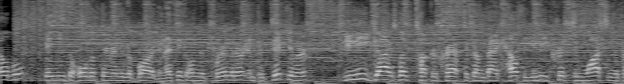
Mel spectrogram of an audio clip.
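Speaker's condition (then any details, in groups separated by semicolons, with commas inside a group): No condition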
